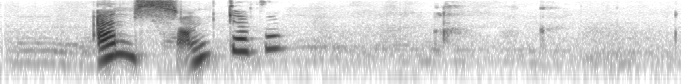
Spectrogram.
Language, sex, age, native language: Icelandic, female, 18-19, Icelandic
